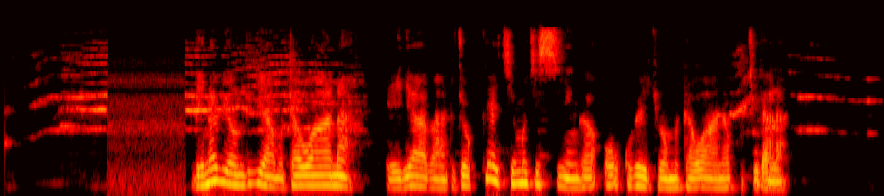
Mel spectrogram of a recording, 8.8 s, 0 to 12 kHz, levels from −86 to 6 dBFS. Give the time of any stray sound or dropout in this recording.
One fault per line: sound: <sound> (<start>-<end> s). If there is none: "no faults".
no faults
